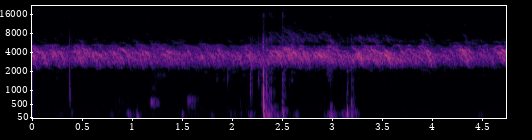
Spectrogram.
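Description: Chicks of a red-colored chicken breed peep continuously at close range, a steady high chirping chorus with a few louder individual calls standing out.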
